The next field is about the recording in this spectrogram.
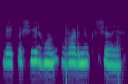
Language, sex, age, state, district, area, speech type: Kashmiri, female, 30-45, Jammu and Kashmir, Kulgam, rural, spontaneous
